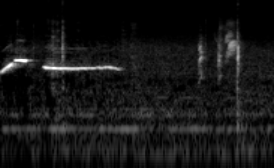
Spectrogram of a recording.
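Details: An insect-eating Kaso-kaso bird used as a singing lure for other birds. It gives a short rising whistle and a long steady whistled note, followed by a few faint, scratchy notes over a low hum.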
